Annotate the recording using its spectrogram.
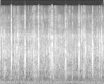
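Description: Audience applauding in scattered, irregular hand claps, several a second.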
